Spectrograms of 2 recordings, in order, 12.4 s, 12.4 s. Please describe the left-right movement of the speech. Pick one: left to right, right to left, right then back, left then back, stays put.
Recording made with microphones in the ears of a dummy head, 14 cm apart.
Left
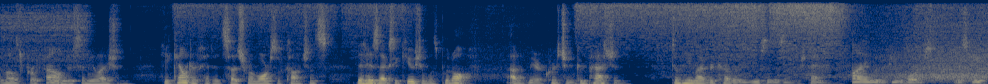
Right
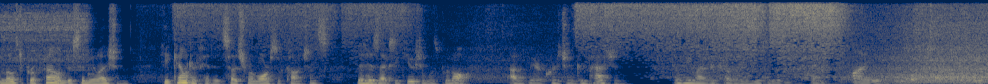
right to left.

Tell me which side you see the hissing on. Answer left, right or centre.
right.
